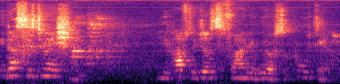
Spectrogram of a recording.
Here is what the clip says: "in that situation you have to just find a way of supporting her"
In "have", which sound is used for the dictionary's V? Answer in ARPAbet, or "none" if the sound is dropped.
F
